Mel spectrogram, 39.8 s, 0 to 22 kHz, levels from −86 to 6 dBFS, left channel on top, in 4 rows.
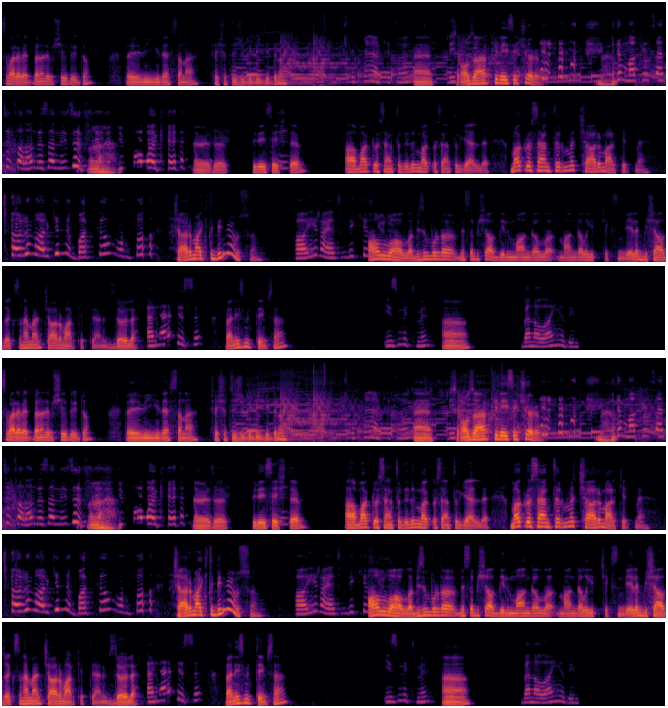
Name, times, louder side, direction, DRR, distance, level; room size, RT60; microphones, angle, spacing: voice 1, 0.0-1.4 1.9-4.3 6.2-8.1 8.9-9.2 11.3-11.7 12.8-13.4 13.7-14.5 15.1-17.3 17.6-19.7 22.5-23.8 25.4-28.8 29.2-31.0 31.2-31.9 33.2-34.2 36.5-36.9, right 5 dB, 65° right, 0.5 m, -30 dB
sound 1, 3.4-10.4, right 3 dB, 50° right, 0.8 m, -46 dB
voice 2, 5.2-6.3 6.7-6.8 7.9-12.8 14.1-14.3 19.9-22.6 24.3-25.9 32.1-32.9 35.6-36.3 37.7-38.5, equal, 5° right, 1.5 m, -42 dB
head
